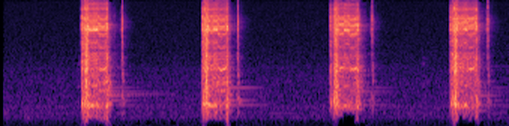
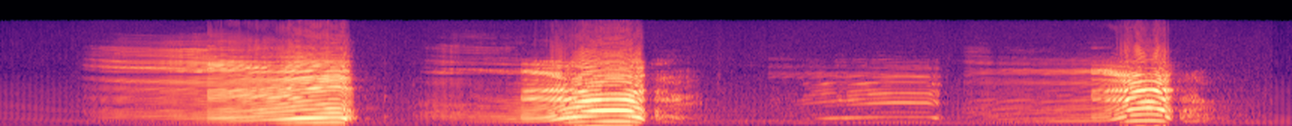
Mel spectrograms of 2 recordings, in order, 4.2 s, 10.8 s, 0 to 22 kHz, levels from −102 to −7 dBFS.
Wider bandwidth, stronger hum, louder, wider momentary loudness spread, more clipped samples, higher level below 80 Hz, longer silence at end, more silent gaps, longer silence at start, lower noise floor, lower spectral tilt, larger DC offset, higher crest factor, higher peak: first, over 20 kHz vs 11.5 kHz; second, none vs 60 Hz at -45 dBFS; second, -19 LUFS vs -11 LUFS; second, 17 LU vs 25 LU; neither; second, -86 dBFS vs -54 dBFS; second, 0.25 s vs 0.7 s; neither; second, 0.65 s vs 0.8 s; first, -68 dBFS vs -47 dBFS; second, 4.5 dB/octave vs -5 dB/octave; neither; first, 24 dB vs 14 dB; about the same, 0 dBFS vs -2 dBFS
